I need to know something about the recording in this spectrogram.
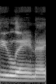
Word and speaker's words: Elena: So, do you pronounce that Elena or Elena? Elena. Either way is fine, but it's Elena.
